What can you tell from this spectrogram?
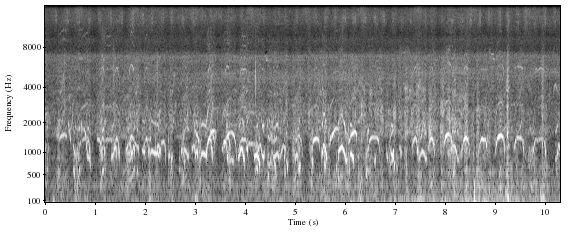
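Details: Cardigan Welsh Corgi romping in the garden on its first outing there, 13 September 2024, giving steady strings of high, bowed whimpers and yelps, several each second, with faint background hiss.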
